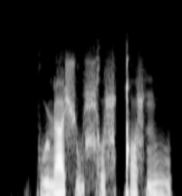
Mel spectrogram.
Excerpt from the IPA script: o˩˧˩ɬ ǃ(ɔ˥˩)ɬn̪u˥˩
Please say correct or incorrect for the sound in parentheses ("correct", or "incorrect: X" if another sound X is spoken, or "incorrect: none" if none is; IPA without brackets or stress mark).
correct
